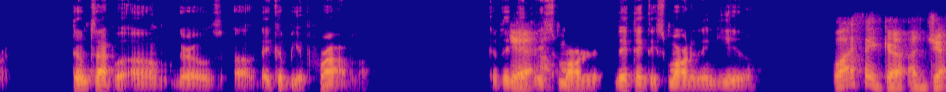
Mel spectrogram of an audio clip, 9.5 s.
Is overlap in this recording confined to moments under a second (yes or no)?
yes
